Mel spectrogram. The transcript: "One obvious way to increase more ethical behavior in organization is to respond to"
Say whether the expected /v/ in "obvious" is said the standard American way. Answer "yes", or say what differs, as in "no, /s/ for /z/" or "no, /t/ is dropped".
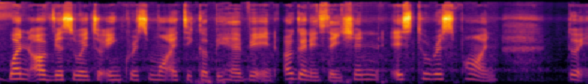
yes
